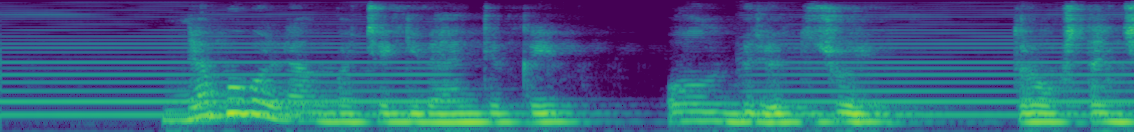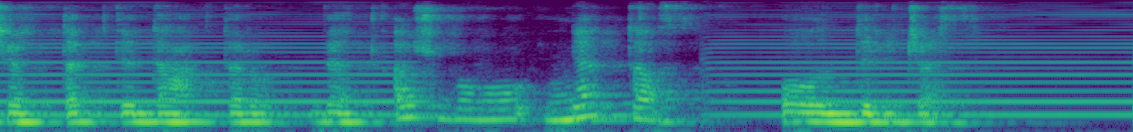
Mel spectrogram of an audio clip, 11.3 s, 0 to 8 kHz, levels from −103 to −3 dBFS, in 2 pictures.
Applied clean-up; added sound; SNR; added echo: none; Bowed string instrument; 12 dB; reverberation time 0.5 s.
